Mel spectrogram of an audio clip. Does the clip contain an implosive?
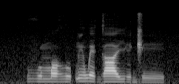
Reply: yes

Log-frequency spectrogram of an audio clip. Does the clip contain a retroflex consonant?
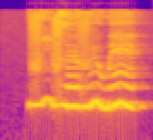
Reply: no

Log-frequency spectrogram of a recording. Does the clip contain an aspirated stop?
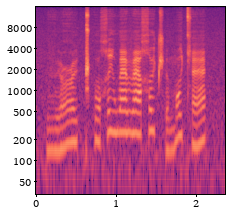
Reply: yes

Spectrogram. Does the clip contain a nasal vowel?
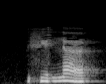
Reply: no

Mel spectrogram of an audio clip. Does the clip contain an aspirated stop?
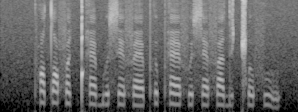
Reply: yes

